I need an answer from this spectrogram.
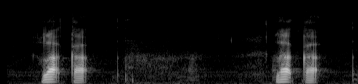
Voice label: "lak'a7", Washo, one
